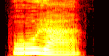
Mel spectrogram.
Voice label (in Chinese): "污染", Chinese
